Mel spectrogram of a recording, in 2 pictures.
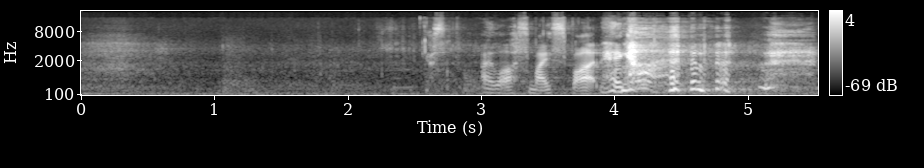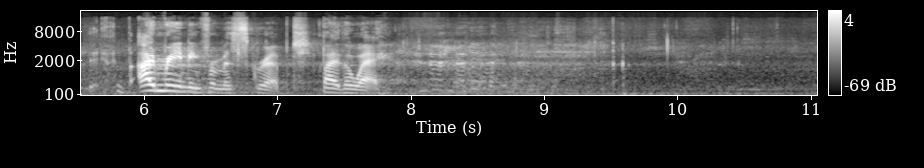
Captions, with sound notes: I lost my thought, hang on (laughs). I'm reading from a script, by the way.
